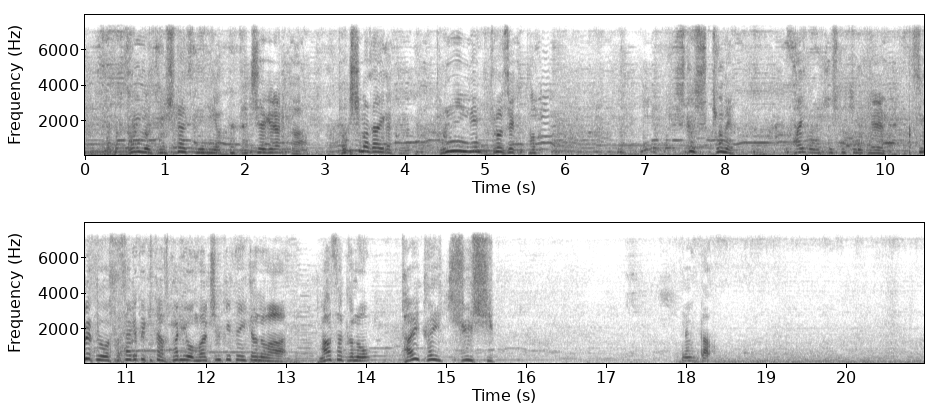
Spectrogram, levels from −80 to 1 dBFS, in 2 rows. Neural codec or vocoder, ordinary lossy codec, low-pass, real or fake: codec, 44.1 kHz, 3.4 kbps, Pupu-Codec; none; 7.2 kHz; fake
